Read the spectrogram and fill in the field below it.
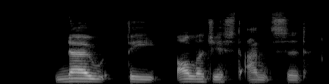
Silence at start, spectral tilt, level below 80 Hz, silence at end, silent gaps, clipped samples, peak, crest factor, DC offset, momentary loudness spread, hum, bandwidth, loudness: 0.55 s; -4 dB/octave; -80 dBFS; 0.25 s; none; under 0.1%; -12 dBFS; 22 dB; under 0.1%; 14 LU; none; 12.5 kHz; -32 LUFS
